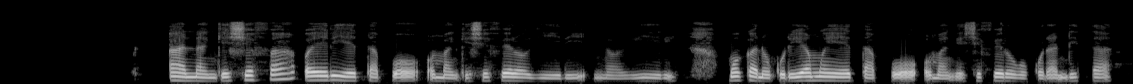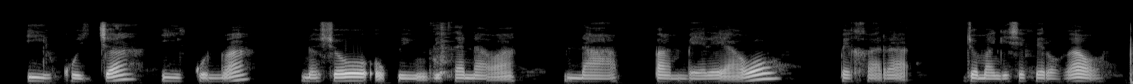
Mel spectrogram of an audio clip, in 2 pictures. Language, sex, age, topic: Oshiwambo, female, 18-24, finance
